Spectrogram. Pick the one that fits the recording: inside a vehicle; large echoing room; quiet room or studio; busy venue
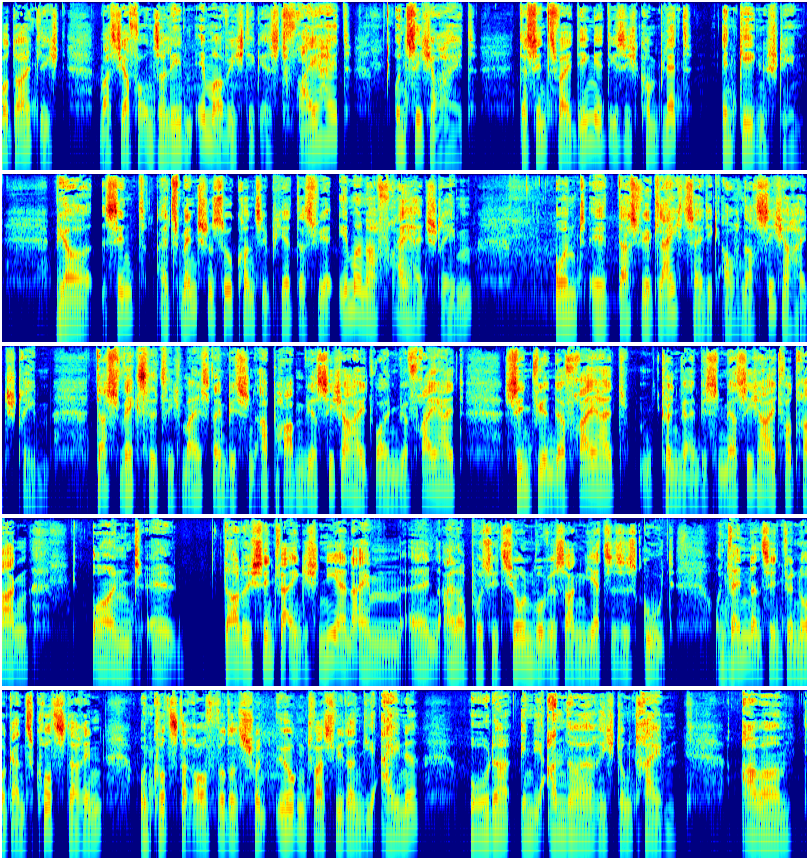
inside a vehicle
